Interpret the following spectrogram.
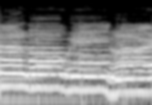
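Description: Hymn sung by voices with organ accompaniment. The held chords step down in pitch partway through, and there is a brief break in the sound at the end before the next chord.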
